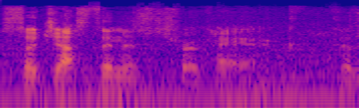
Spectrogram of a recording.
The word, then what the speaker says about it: Justin: So Justin is trochaic because it's trochee. Because like Justin. Does that make sense? But if it was like Justin, it'd be like an iamb but it's Justin, so it's like trochaic. A lot of two-syllable names are trochaic.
